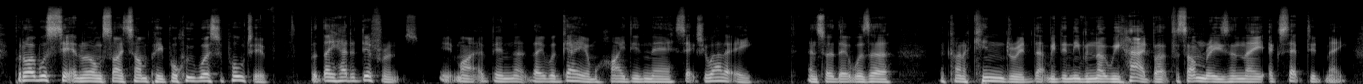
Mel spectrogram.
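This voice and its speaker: Talking at a fairly quick pace, a man speaks in a South East London accent. His medium-pitched voice has a dark, mellow tone on a very clean recording with a silent background. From southeast London, Camberwell. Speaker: journalist and TV presenter, former wrongfully convicted prisoner. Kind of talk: podcast interview. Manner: animated.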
